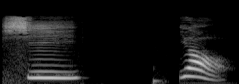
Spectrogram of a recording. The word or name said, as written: xi1yao4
